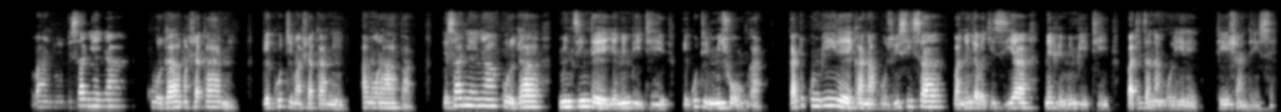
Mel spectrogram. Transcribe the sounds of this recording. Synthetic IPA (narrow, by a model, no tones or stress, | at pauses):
ʋantʰunisaɲeɲa | kurɡamaʃakani | ŋɡe̞kutimaʃakani | ano̞ɾaːpa̰ | ntdisaɲeɲakurɡaminzinde̞je̞mimbitʰiŋɡe̞kutimiʃo̞ːŋɡa̰ | ŋɡatikumbiɾe̞kanakuzwisisaʋane̞ŋɡe̞ʋat͡ʃizijane̞ʐe̞mimbitʰi | ʋa̰tit͡sanaŋɡuɾire̞ | tiːʃa̰ndiːse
